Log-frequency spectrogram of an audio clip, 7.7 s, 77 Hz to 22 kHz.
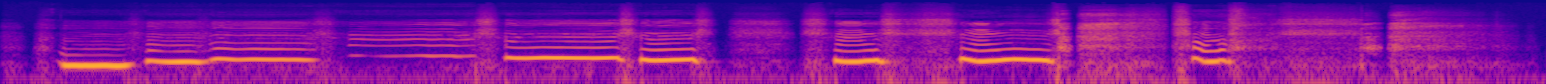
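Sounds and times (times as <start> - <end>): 
teen girl humming nervously: 0.0 - 7.6.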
